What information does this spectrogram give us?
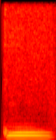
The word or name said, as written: gu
